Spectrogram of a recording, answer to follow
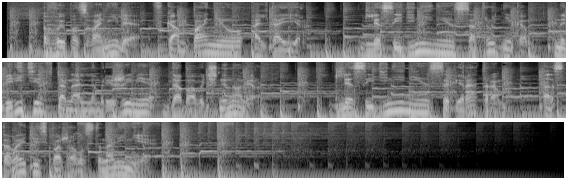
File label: IVR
